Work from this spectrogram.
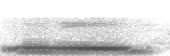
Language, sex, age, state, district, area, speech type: Urdu, female, 45-60, Bihar, Gaya, urban, conversation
